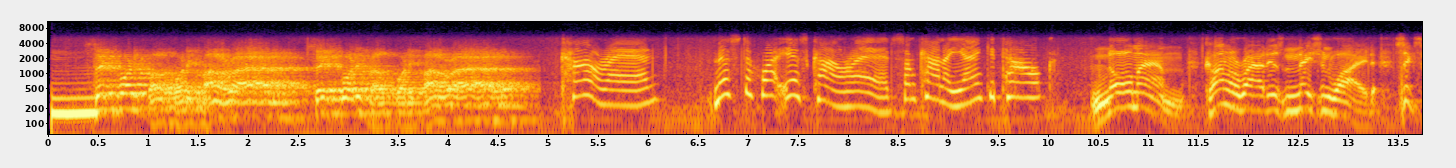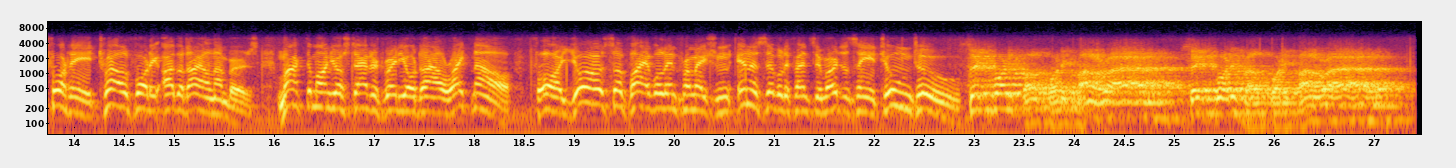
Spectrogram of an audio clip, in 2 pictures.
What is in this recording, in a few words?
generic promo; conelrad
